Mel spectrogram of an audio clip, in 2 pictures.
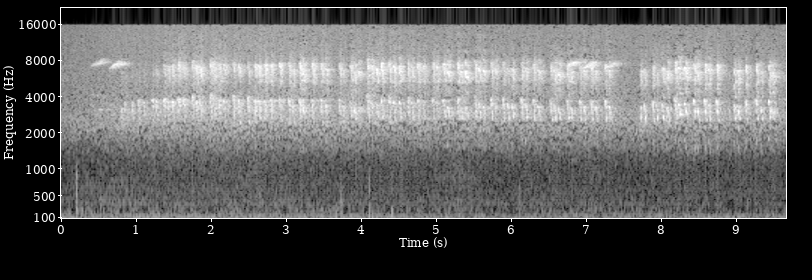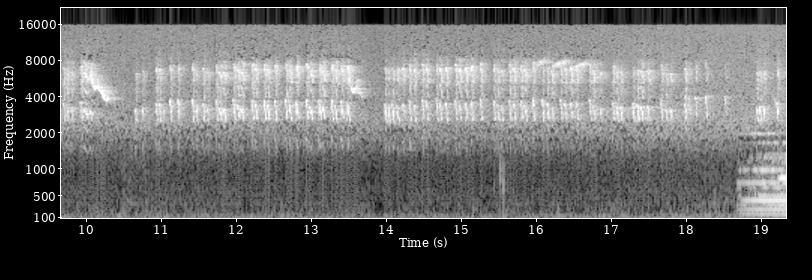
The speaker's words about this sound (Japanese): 朝の小鳥今朝は目白押しを紹介しました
